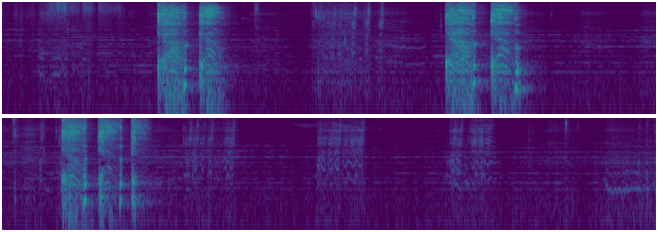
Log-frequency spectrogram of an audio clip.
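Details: A cat gives three bouts of two or three sharp, harsh coughs with quieter huffs between, over soft background music; it is unclear whether the cat is coughing or "laughing".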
